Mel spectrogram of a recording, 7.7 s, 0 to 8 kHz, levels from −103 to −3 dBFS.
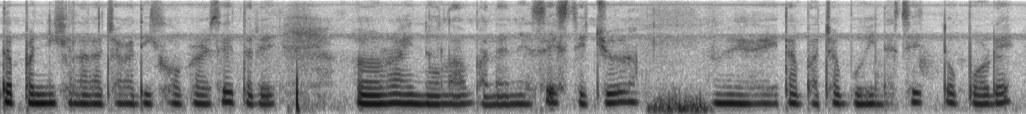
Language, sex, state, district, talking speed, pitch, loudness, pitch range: Nagamese, female, Nagaland, Dimapur, 155 wpm, 190 Hz, -21 LUFS, 185-200 Hz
